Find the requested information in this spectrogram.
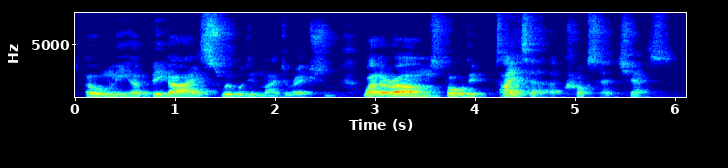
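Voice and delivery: usual speaking voice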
